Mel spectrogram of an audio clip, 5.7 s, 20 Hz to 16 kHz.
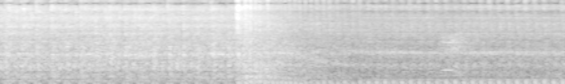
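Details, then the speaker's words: Craftsman T2600 mower with a 19 hp single-cylinder Briggs & Stratton Intek whose compression release is faulty, run once it was forced past the compression stroke: catches after rough turnover, steady even putter about four beats a second; runs fine. "run was able to get past it so it it sounds perfectly fine let's try to start it again"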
